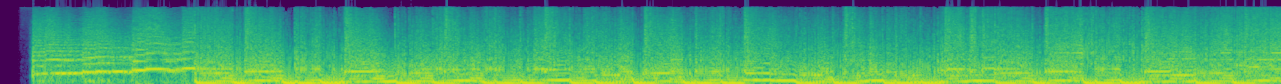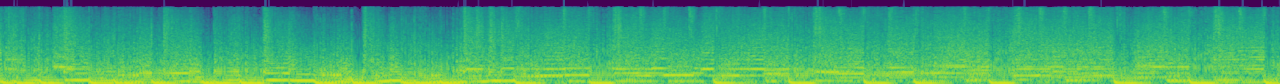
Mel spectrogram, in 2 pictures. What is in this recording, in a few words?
bass boosted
